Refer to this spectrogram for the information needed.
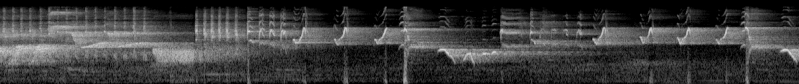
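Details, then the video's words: Song of a white-rumped shama intended to stir other shamas into song: a harsh, chattering opening, then crisp whistled phrases with sharp clicks, repeated at a brisk, uneven pace. "SUARA kicau MURAI INI Buat semua jenis murai gacor,buat Murai DIAM Langsung NYAUT"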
